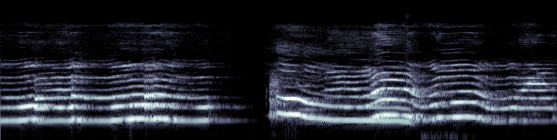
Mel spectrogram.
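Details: Golden Retriever puppies howling indoors: a long, even, tuneful howl, a brief pause, then a second howl that wavers up and down in pitch.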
